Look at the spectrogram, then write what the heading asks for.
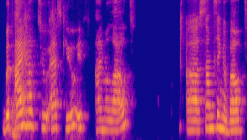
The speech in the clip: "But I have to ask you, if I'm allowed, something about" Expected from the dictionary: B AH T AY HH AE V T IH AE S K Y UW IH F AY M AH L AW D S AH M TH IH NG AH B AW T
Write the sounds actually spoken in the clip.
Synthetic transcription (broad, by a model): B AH T AY HH AE V T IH AE S K Y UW IH F AY M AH L AW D S AH M TH IH NG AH B AW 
